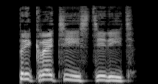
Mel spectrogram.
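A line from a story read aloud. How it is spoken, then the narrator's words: Barking, off-balance, desperate. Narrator (Russian): рявкнула, балансируя находящей ходуном поверхности и отчаянно стараясь не упасть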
